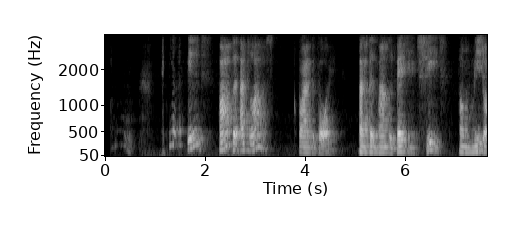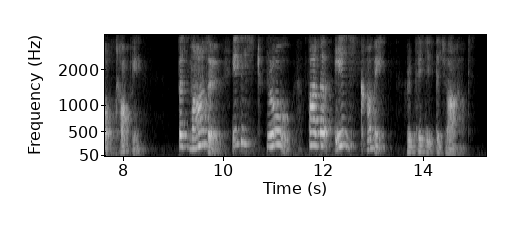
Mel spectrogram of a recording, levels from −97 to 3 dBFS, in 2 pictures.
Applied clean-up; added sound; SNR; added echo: neural mask model DeepFilterNet 3.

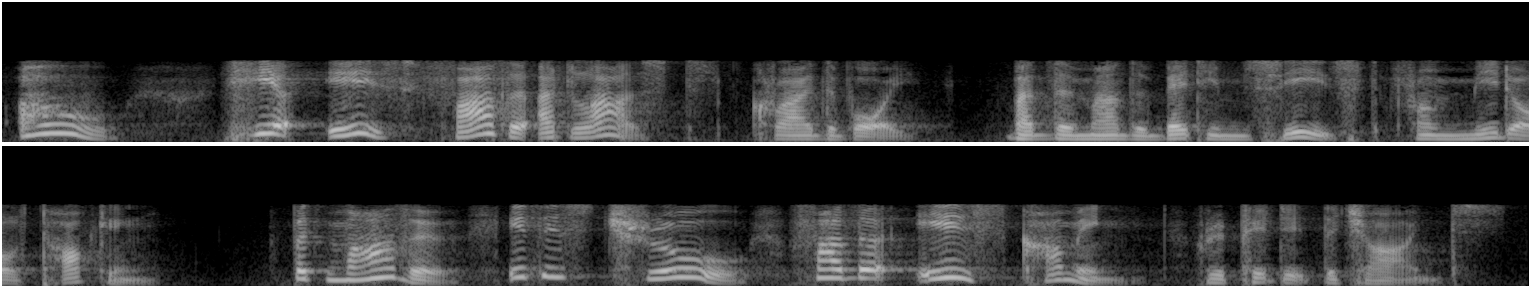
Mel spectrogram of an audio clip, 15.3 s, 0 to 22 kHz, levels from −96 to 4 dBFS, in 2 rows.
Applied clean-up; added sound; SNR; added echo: none; none; none; none.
